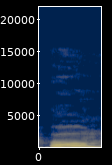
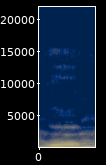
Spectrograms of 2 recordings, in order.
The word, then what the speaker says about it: ஓம்: உகந்த பீஜம் இந்த ஓம் அடி வயித்துல இருந்து நெத்திப்பட்டு வரைக்கும் அந்த ஓம் அப்படிங்கிறதை இழுத்து சொல்லணும் சரிங்களா சும்மா ஓம் ஓம் ஓம் அப்படின்னு சொல்றதுனால ஒரு பலனும்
